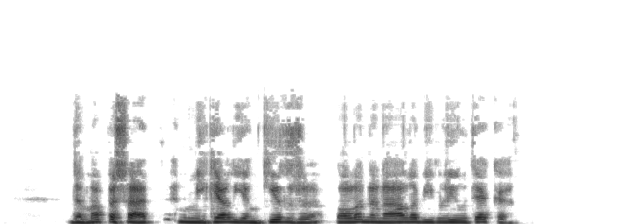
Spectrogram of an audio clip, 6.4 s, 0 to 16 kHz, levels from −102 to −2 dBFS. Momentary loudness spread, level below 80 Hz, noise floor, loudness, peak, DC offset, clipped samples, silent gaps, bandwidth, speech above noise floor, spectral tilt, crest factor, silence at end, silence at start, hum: 8 LU; -62 dBFS; -73 dBFS; -23 LUFS; -6 dBFS; under 0.1%; under 0.1%; none; 9.2 kHz; 51 dB; -7 dB/octave; 18 dB; 1.25 s; 0.7 s; none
